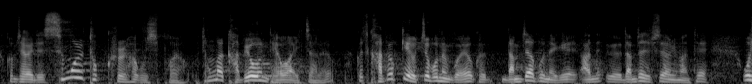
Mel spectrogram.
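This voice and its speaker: Animated male pastor preaching. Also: mid-range voice, in a large hall. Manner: conversational, animated, engages the congregation with questions. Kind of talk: sermon. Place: church sanctuary with congregation.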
